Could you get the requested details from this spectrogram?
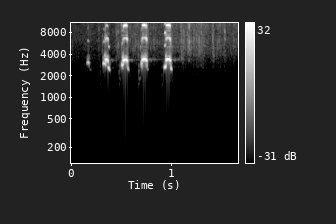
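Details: Osprey at Eurajoki on 25 April 2022, courting an unringed female during a sky dance display: a quick run of five shrill, piping notes, each sharper and louder than the last, ending in a soft airy hiss.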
